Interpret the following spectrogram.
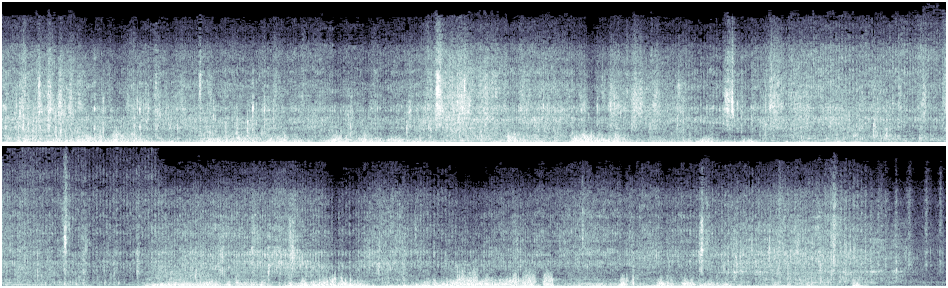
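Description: Wind buffeting the microphone over the rumble of a Specialized Levo SL e-mountain bike's tyres rolling down a dirt singletrack, with scattered clicks and rattles from the bike over bumps. The noise eases about seven seconds in, swells again about a second later, and drops off near the end.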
